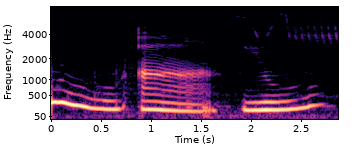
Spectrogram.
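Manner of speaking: drowsy, lazy, languid, sleepy drawl with you drawn out. Narrator reading the Caterpillar addressing Alice, in a languid, sleepy voice. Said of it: "addressed her in a languid, sleepy voice".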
